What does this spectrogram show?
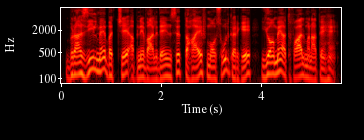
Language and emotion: Urdu, neutral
